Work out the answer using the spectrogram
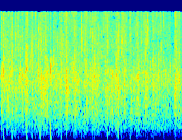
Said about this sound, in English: I'm waiting while you clap your hands here.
